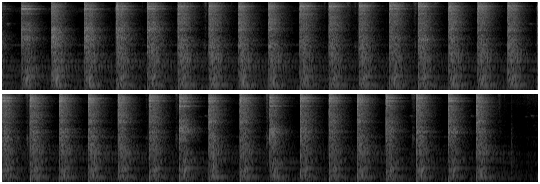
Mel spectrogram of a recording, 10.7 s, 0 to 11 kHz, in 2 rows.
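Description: Hammer tapping lightly and steadily on a steel ball joint cup and plate held against the crankshaft bolt's washer, about four strikes a second, each with a short metallic ring. The taps are driving the Hemi V8's harmonic balancer onto the crankshaft a little at a time.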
